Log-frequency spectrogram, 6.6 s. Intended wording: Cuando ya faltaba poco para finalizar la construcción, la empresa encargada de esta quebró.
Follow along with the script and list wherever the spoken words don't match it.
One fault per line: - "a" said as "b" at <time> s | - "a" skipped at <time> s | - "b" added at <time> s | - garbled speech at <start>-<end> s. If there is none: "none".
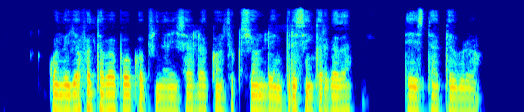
- "para" skipped at 1.8 s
